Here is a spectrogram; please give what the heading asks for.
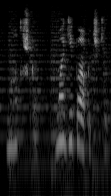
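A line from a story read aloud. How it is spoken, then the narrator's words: Faint, fearful child's plea. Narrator (Russian): Тихонечко, еле слышно, боясь, что ее кто-то услышит, просила девочка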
